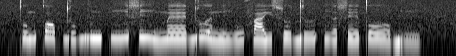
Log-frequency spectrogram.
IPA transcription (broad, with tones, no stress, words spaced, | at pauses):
t̪u˩˧mt̪ɔː˧p̚du˩˧ bi˧m piː˧˥siː˥˨ mɛː˧du˥˨ə̯ niː˩˧wfa˧jsu˧ dɯː˧˥ʔi˧ə̯ se˧˥ t̪oː˥˨biː˧˩k̚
